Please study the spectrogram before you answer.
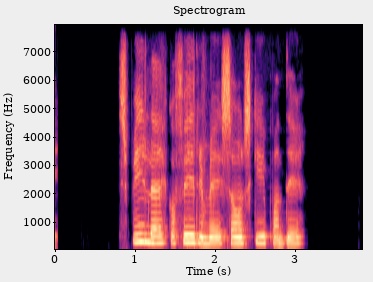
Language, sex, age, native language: Icelandic, female, 11, Icelandic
